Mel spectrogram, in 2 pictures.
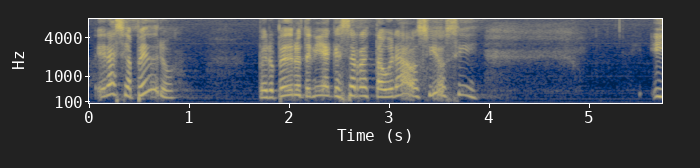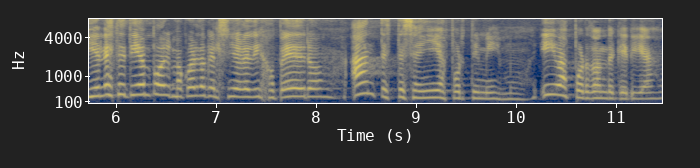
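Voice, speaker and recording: High-voiced Chilean woman preaching. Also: in a large hall. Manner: emotional storytelling, asks the congregation questions. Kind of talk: sermon testimony.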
